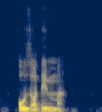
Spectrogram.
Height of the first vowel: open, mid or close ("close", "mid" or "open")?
close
